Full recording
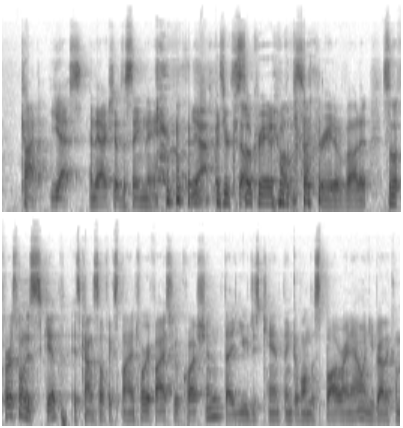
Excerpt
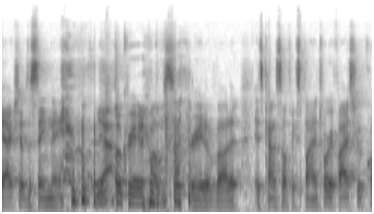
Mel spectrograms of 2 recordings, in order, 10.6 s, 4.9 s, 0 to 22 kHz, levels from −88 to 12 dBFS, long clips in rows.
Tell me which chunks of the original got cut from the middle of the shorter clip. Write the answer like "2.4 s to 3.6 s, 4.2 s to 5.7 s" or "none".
2.8 s to 3.2 s, 5.1 s to 6.2 s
